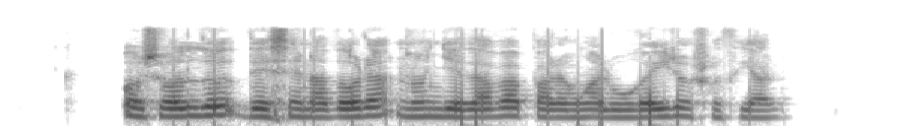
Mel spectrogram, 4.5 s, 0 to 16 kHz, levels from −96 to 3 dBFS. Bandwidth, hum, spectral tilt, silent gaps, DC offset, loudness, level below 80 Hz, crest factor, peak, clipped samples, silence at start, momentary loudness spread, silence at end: 8 kHz; none; -5 dB/octave; none; under 0.1%; -33 LUFS; -66 dBFS; 16 dB; -16 dBFS; under 0.1%; 0.6 s; 12 LU; 0.65 s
